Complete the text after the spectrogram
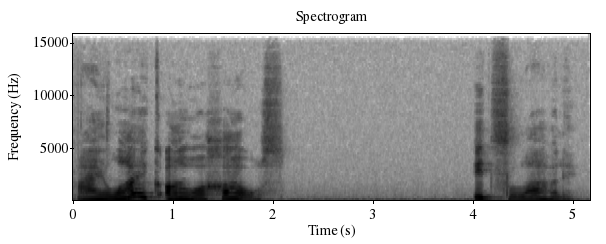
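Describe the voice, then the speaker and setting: Slow, careful teacher. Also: female voice, on the high side, sing-song. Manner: slow, careful reading aloud. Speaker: English teacher. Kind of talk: slow homework lesson for young children.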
